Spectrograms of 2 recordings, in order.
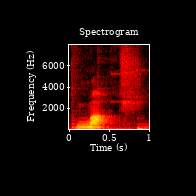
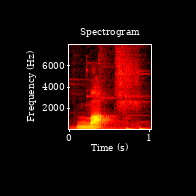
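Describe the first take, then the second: The two takes are said the same way.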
